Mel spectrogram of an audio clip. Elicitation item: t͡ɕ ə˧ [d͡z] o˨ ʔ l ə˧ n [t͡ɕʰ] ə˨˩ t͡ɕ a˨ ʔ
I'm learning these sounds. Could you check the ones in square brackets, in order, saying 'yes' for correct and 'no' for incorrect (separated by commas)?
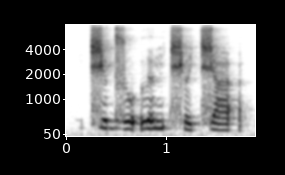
yes, yes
